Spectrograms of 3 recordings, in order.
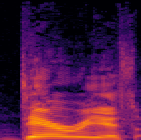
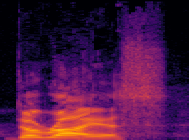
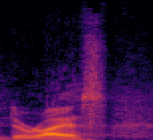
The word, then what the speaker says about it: Darius: Bible says this in the first year of Darius or daras which is the correct PR pronunciation but it's just weird to say daras in the first year of dasas the me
